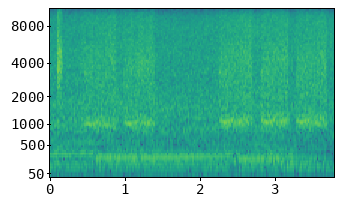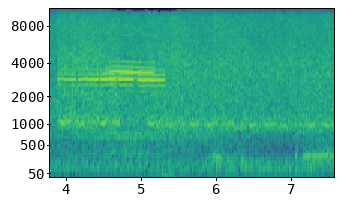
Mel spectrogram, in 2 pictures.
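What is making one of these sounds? A sports car engine hums steadily as it drives.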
